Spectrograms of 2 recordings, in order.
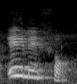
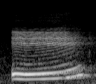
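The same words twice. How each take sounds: First: Said in the usual way. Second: "Éléphant" as long é, lé, phant with long pauses; syllable by syllable. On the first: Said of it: "Combien y a-t-il de syllabes dans". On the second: Shown as a demonstration. Teacher showing three syllables, "Éléphant" slowly split as é, lé, phant. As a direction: stretch and separate three beats of "Éléphant". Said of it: "Trois syllabes dans éléphant".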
